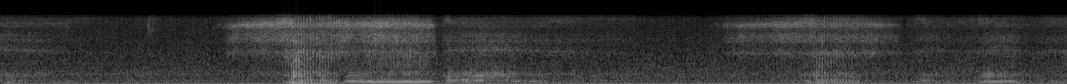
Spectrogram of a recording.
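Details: Sleeping dog snoring, as it usually does: two long, rough, rattling snores on in-breaths, with quieter breaths between.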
